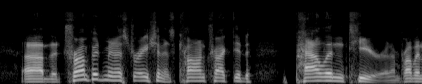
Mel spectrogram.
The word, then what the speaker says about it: Palantir: Okay, the Trump administration has contracted Palantir, and I'm probably not saying that right, You're saying it right, Palantir.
